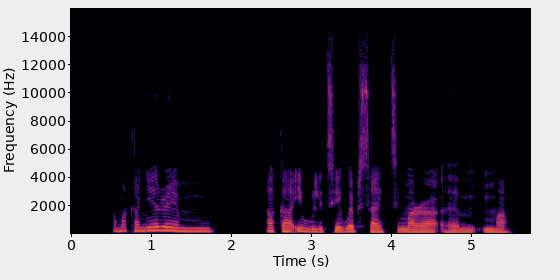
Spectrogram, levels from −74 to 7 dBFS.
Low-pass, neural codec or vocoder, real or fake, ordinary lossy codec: 14.4 kHz; vocoder, 48 kHz, 128 mel bands, Vocos; fake; none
